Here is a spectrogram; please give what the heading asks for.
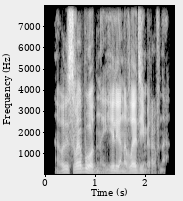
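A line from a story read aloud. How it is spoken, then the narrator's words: Grumbling. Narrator (Russian): проворчал Иванов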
